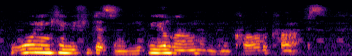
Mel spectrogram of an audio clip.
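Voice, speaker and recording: A woman's medium-pitched voice amid noticeable background noise. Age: 60s. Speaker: storyteller sharing personal experience. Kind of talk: personal testimony. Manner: casual, halting.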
